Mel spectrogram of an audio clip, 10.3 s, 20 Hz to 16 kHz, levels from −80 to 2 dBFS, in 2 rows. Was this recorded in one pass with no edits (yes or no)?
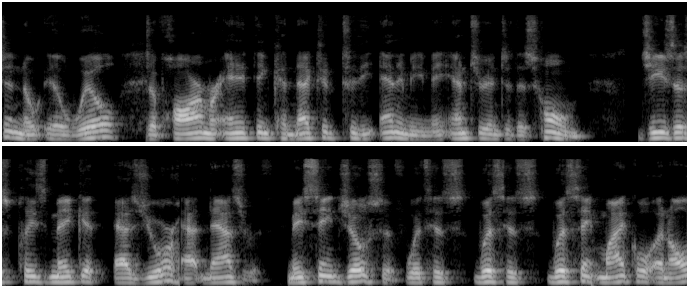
no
